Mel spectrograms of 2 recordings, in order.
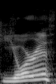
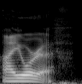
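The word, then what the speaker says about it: Ioreth: So, anytime I see an I at the beginning, it's like a Y before a vowel. Oh, before a vowel. So, Yorith. So, it's Yorith, not Iorth.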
